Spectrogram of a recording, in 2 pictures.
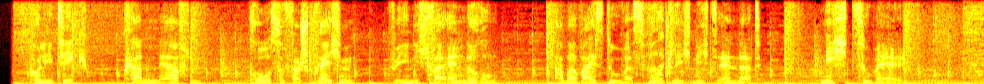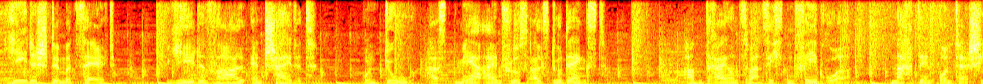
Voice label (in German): Wahlaufruf, Sprecher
